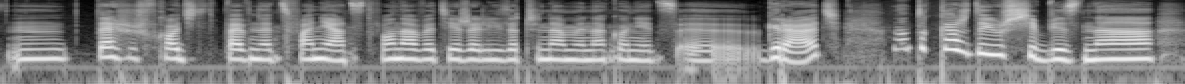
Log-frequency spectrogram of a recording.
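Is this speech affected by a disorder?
No.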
